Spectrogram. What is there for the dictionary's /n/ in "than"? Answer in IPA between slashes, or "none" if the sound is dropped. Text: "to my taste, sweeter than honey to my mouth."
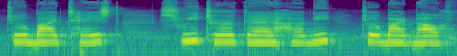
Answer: /l/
